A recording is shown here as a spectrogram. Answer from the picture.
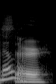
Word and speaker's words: MLLW: From Melo, Melo without uh without the vowels.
